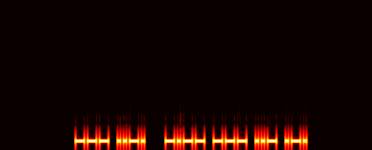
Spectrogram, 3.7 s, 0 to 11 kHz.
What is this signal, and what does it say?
Morse code, heard as a keyed tone, about 40 wpm, 700 Hz. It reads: OF YOUR
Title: Sets of 2 Words 40wpm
